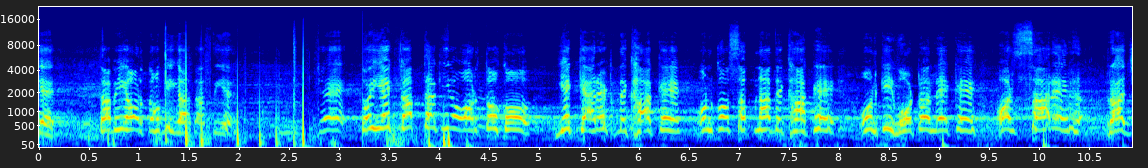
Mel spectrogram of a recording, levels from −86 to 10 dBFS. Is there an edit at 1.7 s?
no; 1 cut; at 3.1 s

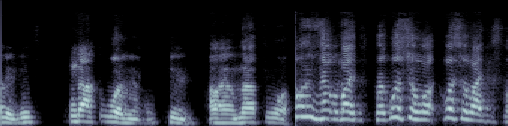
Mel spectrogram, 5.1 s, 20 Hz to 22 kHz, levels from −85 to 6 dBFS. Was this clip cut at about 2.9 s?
yes; 1 cut; at 2.9 s

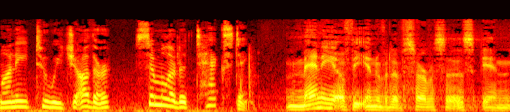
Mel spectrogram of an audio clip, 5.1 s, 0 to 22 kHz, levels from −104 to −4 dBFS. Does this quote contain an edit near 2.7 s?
yes; 1 cut; at 2.7 s

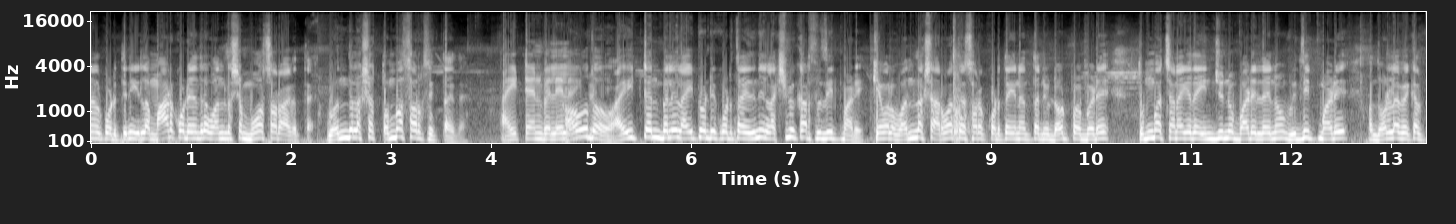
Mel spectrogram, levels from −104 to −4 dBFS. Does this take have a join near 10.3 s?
no; 2 cuts; at 2.2 s, 7.7 s

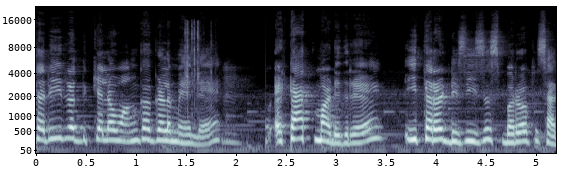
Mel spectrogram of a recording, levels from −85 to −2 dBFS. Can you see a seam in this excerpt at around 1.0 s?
no; 2 cuts; at 2.3 s, 3.6 s

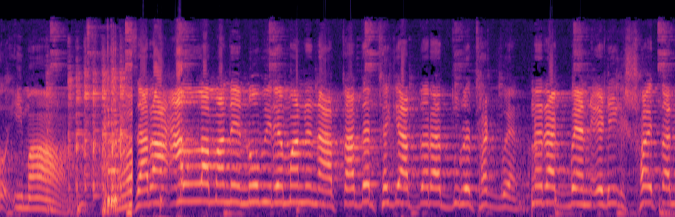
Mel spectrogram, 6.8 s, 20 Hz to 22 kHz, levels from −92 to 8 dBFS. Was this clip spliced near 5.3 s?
yes; 2 cuts; at 1.3 s, 5.3 s

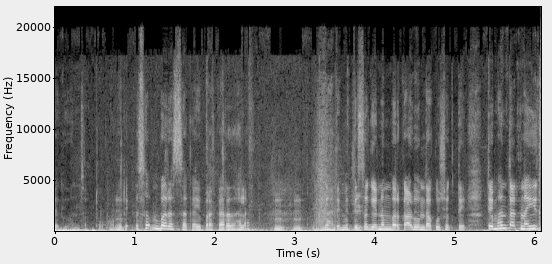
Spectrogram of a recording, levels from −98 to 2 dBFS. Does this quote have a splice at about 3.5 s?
yes; 1 cut; at 3.5 s

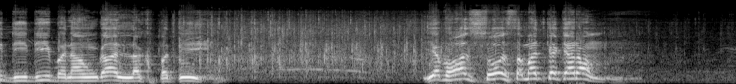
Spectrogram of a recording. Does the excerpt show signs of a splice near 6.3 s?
no; 0 cuts

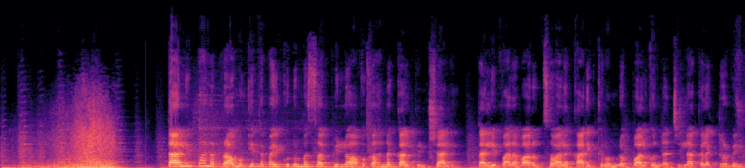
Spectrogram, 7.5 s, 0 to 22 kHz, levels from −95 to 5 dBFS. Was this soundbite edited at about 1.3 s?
yes; 1 cut; at 1.3 s

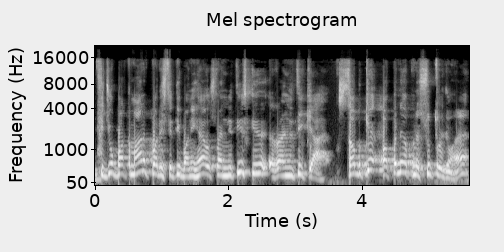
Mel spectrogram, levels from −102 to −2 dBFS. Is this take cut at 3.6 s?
yes; 1 cut; at 3.6 s

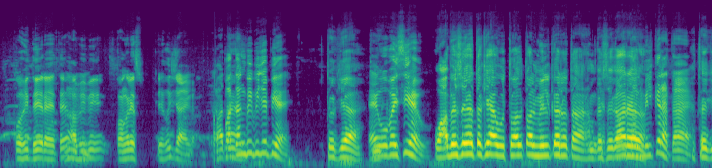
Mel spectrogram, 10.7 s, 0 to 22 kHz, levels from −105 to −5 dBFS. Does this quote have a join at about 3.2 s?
yes; 1 cut; at 3.2 s

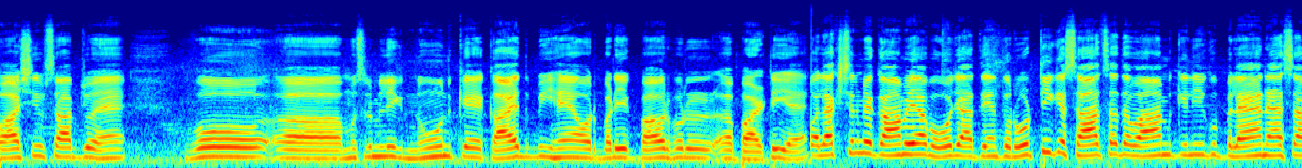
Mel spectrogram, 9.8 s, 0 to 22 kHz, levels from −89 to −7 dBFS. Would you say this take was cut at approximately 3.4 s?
no; 1 cut; at 6.1 s

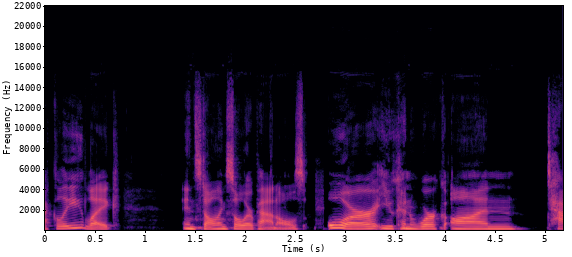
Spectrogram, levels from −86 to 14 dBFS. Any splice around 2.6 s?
yes; 1 cut; at 2.6 s

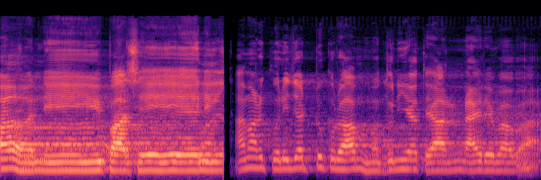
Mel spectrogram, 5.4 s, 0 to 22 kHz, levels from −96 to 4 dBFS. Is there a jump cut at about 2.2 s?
yes; 1 cut; at 2.2 s

